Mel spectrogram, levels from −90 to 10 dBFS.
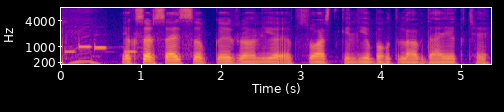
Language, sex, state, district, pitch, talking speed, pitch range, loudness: Maithili, male, Bihar, Supaul, 105 Hz, 110 wpm, 100-120 Hz, -21 LUFS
